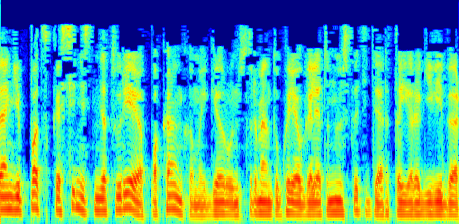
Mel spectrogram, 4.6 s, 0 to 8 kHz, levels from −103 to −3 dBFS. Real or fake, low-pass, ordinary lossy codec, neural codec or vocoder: fake; 7.2 kHz; MP3, 24 kbps; autoencoder, 48 kHz, 128 numbers a frame, DAC-VAE, trained on Japanese speech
